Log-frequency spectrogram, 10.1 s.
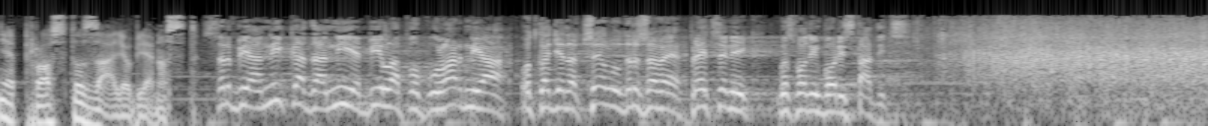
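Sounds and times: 
speech: 0.0s - 8.2s
applause: 7.6s - 10.0s.

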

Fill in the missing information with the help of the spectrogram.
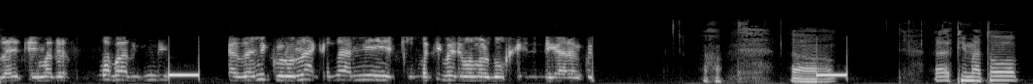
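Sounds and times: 
speech: 0.0s - 6.0s, 7.0s - 8.5s, 9.3s - 10.3s
telephone busy tone after a dropped call: 1.7s - 2.0s, 8.2s - 8.5s.

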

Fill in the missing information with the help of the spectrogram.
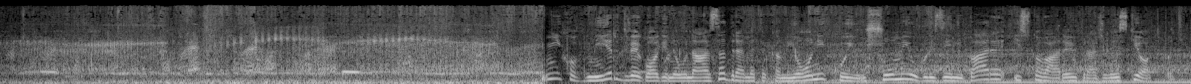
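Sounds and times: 
insects buzzing at pond: 0.0s - 10.8s
chorus of frogs croaking and trilling at pond: 0.0s - 11.5s
heavy wind rumble at pond: 0.0s - 11.9s
pulsing rattling calls: 0.0s - 11.9s
speech: 5.7s - 11.9s.

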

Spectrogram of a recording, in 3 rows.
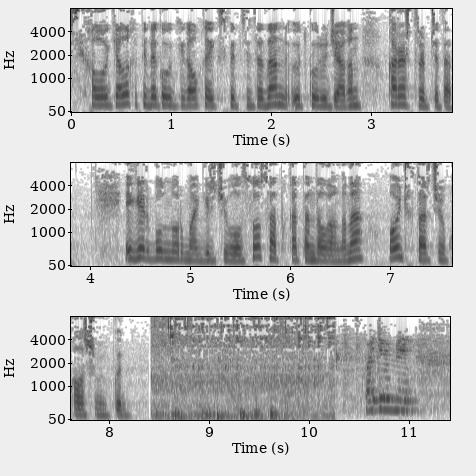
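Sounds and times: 
speech: 0.2s - 8.8s, 10.6s - 11.2s
running, splashing water as a little girl washes her doll: 8.4s - 10.3s.

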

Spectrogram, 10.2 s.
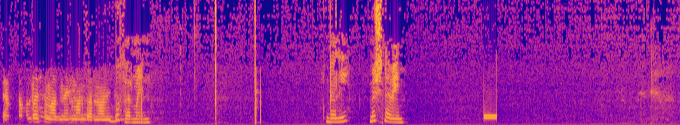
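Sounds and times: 
speech: 0.4s - 2.4s, 4.9s - 6.2s
telephone busy signal on a dropped caller's line: 7.3s - 7.5s.

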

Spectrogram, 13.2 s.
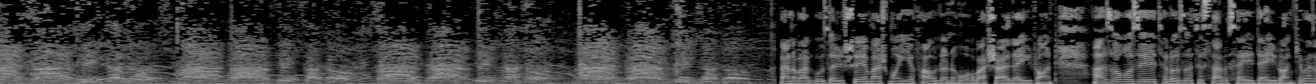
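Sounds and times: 
crowd chanting anti-government slogans at a mourning ceremony in Iran: 0.0s - 7.8s
low rumble: 0.0s - 7.8s
speech: 7.8s - 13.1s.

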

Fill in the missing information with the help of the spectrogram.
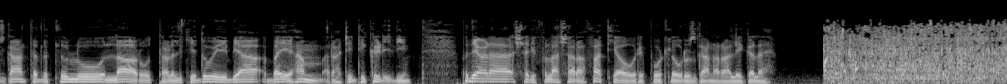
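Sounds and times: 
speech: 0.0s - 8.4s
water flowing while irrigating a pomegranate orchard in Tarinkot: 8.2s - 10.0s.

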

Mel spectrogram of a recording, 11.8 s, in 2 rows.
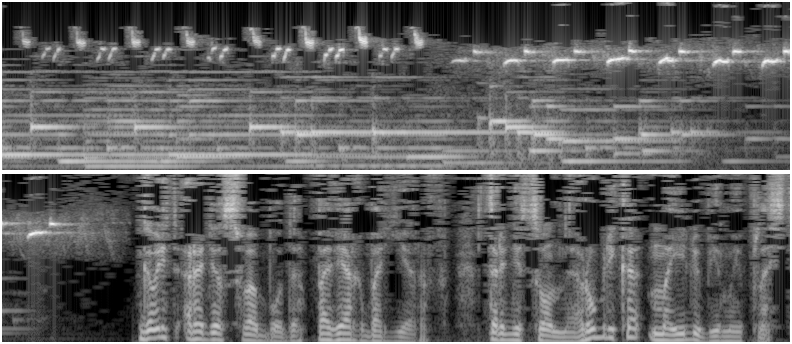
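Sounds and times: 
wild birds calling in winter: 0.0s - 6.9s
speech: 7.0s - 11.8s.

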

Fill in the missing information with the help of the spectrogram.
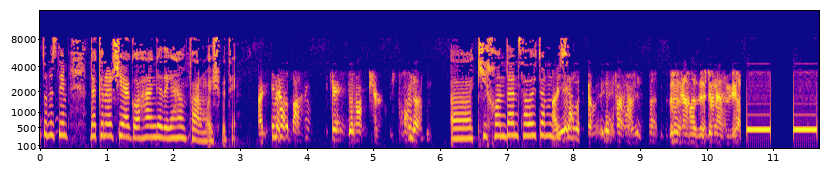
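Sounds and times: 
speech: 0.0s - 11.0s
telephone busy tone after a dropped call: 10.6s - 11.6s.

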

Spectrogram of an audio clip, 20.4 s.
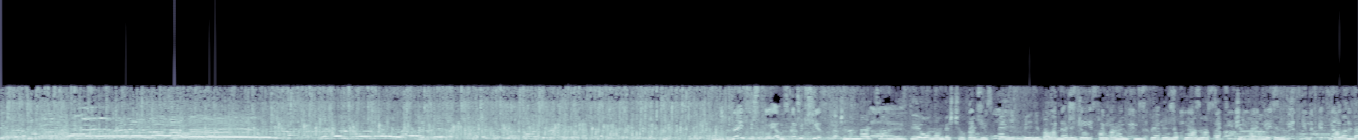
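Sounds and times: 
supporters clapping as a woman is released from a courtroom: 0.0s - 13.4s, 15.6s - 20.3s
many supporters talking at a courtroom release: 0.0s - 20.3s
speech: 11.8s - 20.3s.

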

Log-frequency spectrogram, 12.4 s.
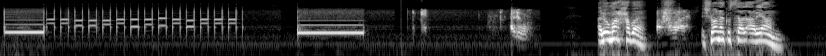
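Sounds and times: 
telephone dial tone: 0.0s - 3.6s, 4.5s - 5.5s
speech: 9.0s - 9.8s, 10.5s - 11.8s.

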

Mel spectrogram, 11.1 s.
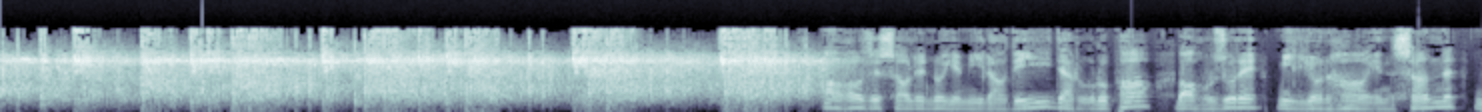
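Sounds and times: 
fireworks exploding at a New Year celebration: 0.0s - 6.8s
speech: 6.4s - 11.0s.

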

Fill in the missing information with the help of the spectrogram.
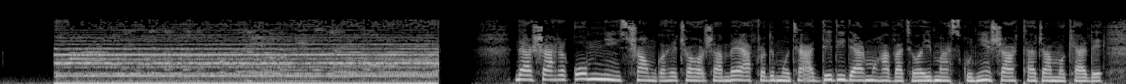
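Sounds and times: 
passing cars honking horns continuously: 0.6s - 4.4s
speech: 5.2s - 11.2s.

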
